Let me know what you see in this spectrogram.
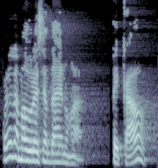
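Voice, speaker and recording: A man's voice: sits high, lively intonation, fast, a bit bright, long reverb tail. A male pastor preaching a sermon, calling out "brother" and asking rhetorical questions. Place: church.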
